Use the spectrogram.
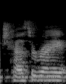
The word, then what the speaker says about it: Cesare: And this was developed by a guy named Caesar Beccaria. I've also heard people pronounce his name Cesare. I pronounce it Caesar. You can call him whatever you want to call him.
